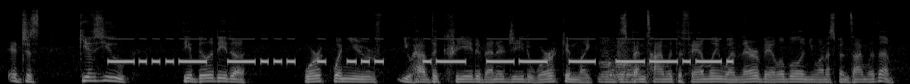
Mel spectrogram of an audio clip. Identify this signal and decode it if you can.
Morse code (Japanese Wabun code), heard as a keyed tone, hand-sent with a straight key, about 18 wpm, 1080 Hz, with speech in English. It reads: メハヘラ イヨムシ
